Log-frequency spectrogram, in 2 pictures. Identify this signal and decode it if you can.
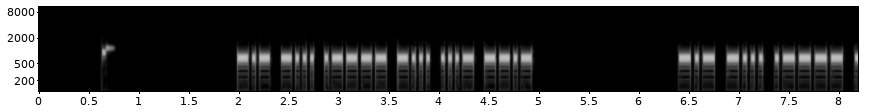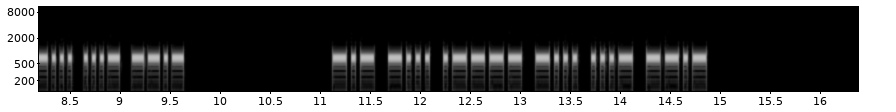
Morse code, heard as a keyed tone, about 31 wpm, 700 Hz. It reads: KB1BVQ KB1BVQ KB1BVQ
